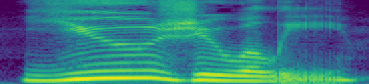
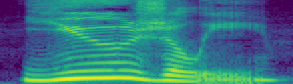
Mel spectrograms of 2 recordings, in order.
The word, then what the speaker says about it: usually: Usually. Correct pronunciation. Usually. 3 syllables in natural speech. The middle syllable is compressed.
